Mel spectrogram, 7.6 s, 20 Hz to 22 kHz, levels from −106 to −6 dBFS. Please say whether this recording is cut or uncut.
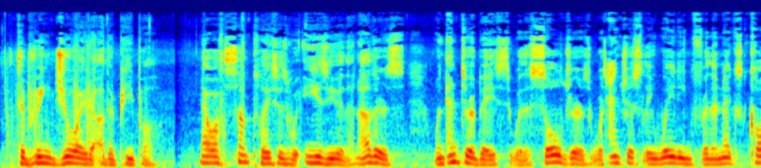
cut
